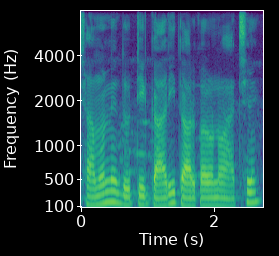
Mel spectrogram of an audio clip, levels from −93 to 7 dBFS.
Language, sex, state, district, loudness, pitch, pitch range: Bengali, male, West Bengal, Cooch Behar, -17 LUFS, 120 Hz, 110-145 Hz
